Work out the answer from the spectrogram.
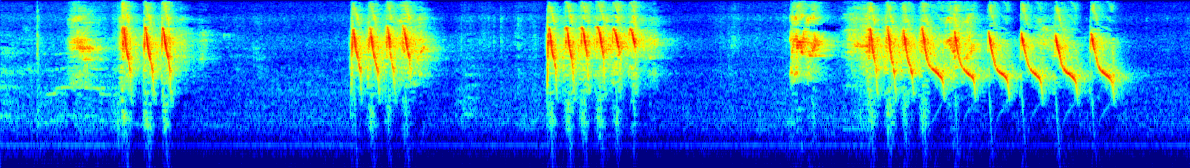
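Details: Kapas tembak bulbul delivering tight 'nembak' song for songbird training. Short choppy bursts of quick notes open, then end in a long run of about ten crisp, downward-slurred whistles.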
